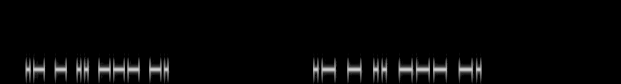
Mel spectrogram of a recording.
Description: Morse code, heard as a keyed tone, about 37 wpm, 700 Hz. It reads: ATION ATION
